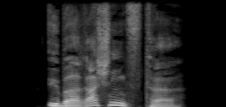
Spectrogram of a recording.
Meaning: inflection of überraschend: 1. strong/mixed nominative/accusative feminine singular superlative degree 2. strong nominative/accusative plural superlative degree
- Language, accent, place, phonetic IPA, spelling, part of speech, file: German, Germany, Berlin, [yːbɐˈʁaʃn̩t͡stə], überraschendste, adjective, De-überraschendste.ogg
